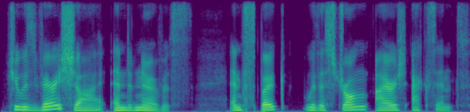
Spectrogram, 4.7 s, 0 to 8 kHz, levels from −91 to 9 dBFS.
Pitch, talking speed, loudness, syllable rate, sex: 175 Hz, 165 wpm, -18 LUFS, 4.6 syllables/s, female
